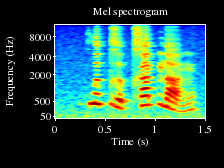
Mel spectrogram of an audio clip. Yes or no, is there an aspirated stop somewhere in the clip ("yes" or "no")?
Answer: no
